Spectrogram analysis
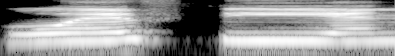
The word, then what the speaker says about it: often: O-F-T-E-N is often. T Yes. is silent.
